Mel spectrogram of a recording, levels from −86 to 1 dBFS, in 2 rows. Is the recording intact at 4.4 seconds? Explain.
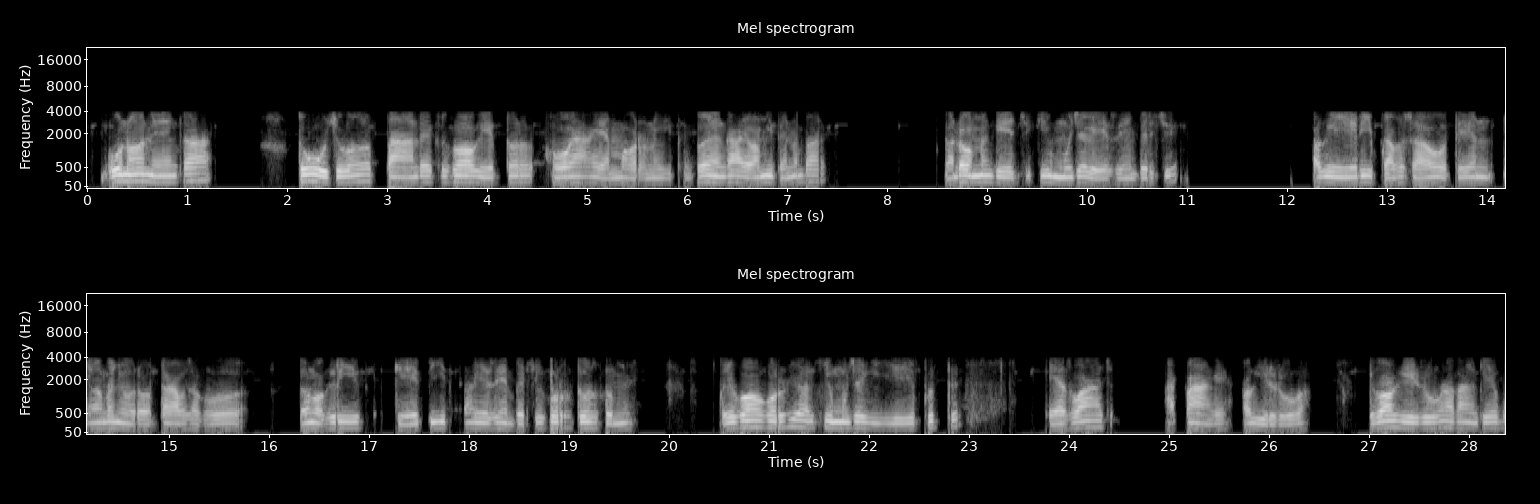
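No. The RealAudio 14.4 codec runs throughout, so at 4.4 s the speech is confined to about 200 Hz to 3.7 kHz, with nothing above 3.8 kHz, fitting an 8 kbit/s codec. Unlike a clean telephone band-limit, heavy coding damage makes it gargly.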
